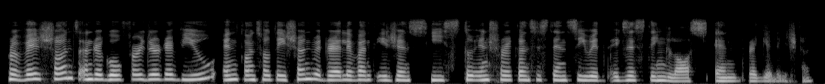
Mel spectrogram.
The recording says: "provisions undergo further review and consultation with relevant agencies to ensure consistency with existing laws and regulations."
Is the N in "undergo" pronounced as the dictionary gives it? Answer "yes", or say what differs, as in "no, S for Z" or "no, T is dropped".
yes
